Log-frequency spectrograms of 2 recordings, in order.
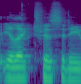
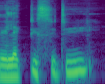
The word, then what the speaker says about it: electricity: So in that word electricity, which syllable, that's a pretty long word, which syllable has all of the sound? Electricity, electricity, electricity. Electricity, Mm-hmm. electricity. Electricity. See, Tri, elect. tri, tri. Electricity. You hear that?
